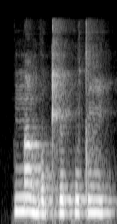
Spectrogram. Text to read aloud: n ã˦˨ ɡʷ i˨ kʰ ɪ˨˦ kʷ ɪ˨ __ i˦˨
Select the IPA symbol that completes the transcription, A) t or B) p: A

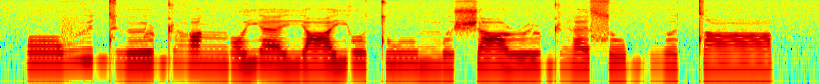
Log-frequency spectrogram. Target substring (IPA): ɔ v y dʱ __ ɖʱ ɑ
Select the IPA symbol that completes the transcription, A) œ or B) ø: B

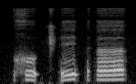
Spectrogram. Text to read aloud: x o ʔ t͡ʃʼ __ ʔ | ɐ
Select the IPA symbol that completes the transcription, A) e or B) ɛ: A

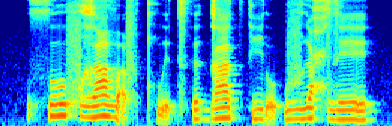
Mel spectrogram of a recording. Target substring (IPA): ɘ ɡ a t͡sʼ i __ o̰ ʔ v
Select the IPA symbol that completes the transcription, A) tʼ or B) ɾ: B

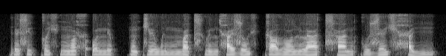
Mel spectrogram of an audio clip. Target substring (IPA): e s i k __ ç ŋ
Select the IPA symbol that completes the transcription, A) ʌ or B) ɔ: A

